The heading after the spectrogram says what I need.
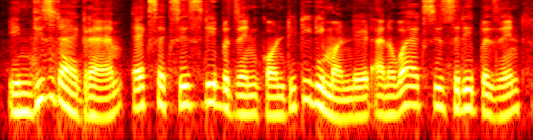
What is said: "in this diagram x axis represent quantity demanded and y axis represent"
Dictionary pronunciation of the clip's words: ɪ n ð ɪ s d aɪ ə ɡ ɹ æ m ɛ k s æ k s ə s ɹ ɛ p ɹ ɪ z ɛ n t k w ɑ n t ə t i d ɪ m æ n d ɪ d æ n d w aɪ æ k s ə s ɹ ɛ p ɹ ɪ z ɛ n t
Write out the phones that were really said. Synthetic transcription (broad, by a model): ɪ n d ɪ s d aɪ ə ɡ ɹ æ m ɛ k s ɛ k s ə s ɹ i p ɹ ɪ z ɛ n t k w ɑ n t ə t i d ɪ m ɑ n d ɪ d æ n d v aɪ k s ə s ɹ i p ɹ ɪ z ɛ n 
